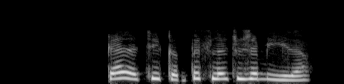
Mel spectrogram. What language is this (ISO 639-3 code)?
ara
